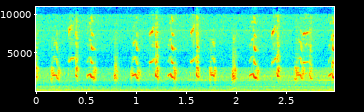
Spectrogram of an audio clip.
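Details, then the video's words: Wild peregrine falcon pair meeting at their nest on the James River Bridge, USA, on 20 February 2022, female arriving to the waiting male; harsh, grating chupping notes repeated rapidly and unevenly over a steady low mechanical hum. "sokół wędrowny - Czułe spotkanie w gnieździe"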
